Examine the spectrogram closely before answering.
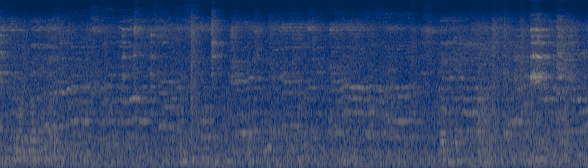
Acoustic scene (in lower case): crowded indoor space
